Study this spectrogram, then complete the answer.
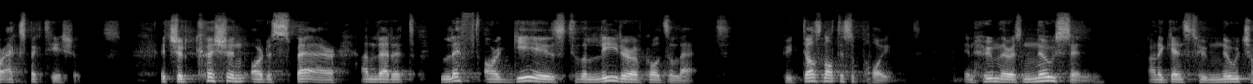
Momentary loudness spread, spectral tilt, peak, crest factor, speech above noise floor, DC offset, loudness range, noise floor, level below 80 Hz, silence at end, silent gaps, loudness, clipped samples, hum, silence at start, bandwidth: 19 LU; -3.5 dB/octave; -4 dBFS; 20 dB; 35 dB; under 0.1%; 4 LU; -57 dBFS; -68 dBFS; 0 s; none; -22 LUFS; under 0.1%; none; 0 s; 12.5 kHz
